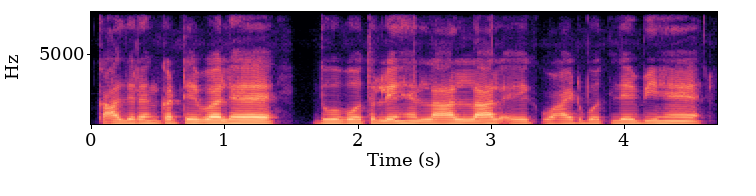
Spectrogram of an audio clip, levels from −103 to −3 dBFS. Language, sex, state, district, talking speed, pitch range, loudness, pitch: Hindi, male, Jharkhand, Deoghar, 190 wpm, 145-150 Hz, -18 LUFS, 150 Hz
